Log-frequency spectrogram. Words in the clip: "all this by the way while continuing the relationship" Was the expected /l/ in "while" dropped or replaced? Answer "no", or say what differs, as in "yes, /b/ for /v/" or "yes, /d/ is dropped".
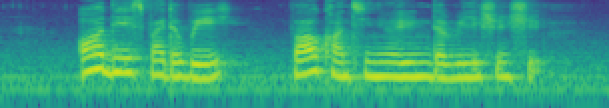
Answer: yes, /w/ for /l/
